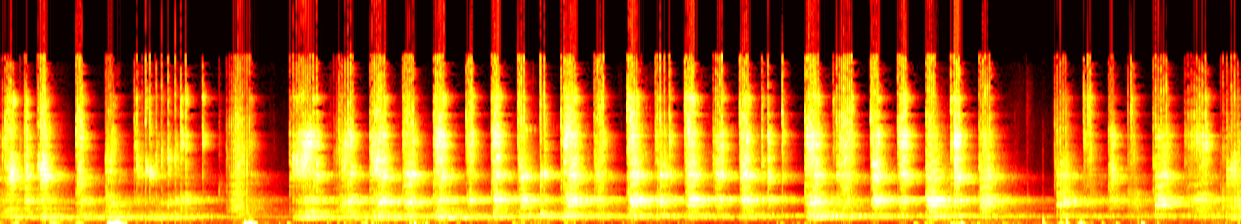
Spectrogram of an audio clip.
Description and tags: OM-FR-penonfence
Ecole Olivier Métra, Paris. Field recordings made within the school grounds
France, Paris, recordings, school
